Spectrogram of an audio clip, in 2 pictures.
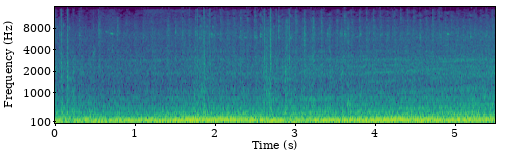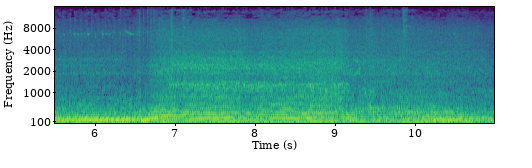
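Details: Engine revving with raspy puffing over the exhaust note rising with throttle; exhaust leak, though the vehicle still performs.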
